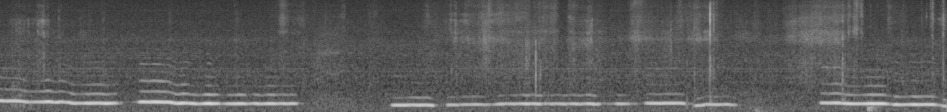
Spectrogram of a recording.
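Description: A person humming a slow, wordless tune in long held notes that glide and step downward, in several phrases with pauses of a second or two between.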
